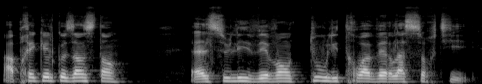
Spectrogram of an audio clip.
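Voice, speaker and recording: A man who teaches French, reading a novel aloud slowly and carefully. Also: fairly high pitch, fairly even intonation, a little mellow. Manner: slow, careful storybook reading.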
